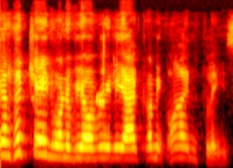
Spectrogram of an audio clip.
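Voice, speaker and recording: A woman talks at a very fast pace. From Accrington, Lancashire. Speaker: actress. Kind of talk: interview answer.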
